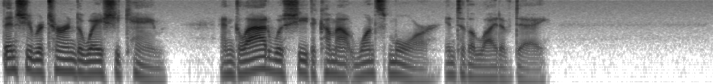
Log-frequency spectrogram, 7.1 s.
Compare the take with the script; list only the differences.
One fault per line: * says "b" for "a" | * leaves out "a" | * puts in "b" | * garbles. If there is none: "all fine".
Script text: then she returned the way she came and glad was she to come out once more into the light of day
all fine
